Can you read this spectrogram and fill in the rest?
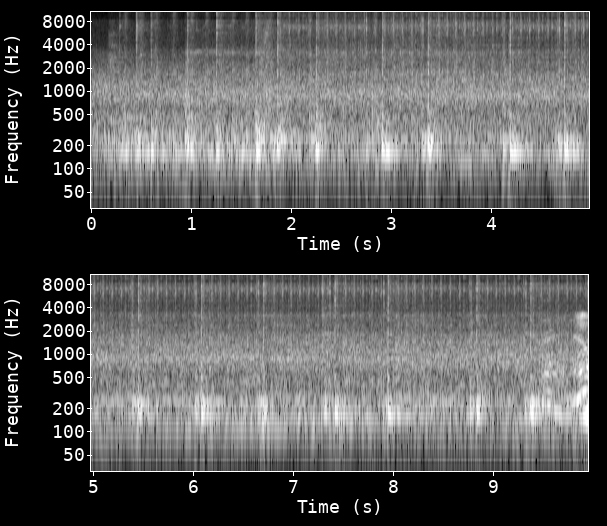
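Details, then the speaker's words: Enjomor model engine with the original stiff brown piston O-ring, hard to start on a humid day; it had flooded and soaked the plug, and now fires steadily with a regular chuffing beat after the flooding cleared. "Now I got it firing."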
